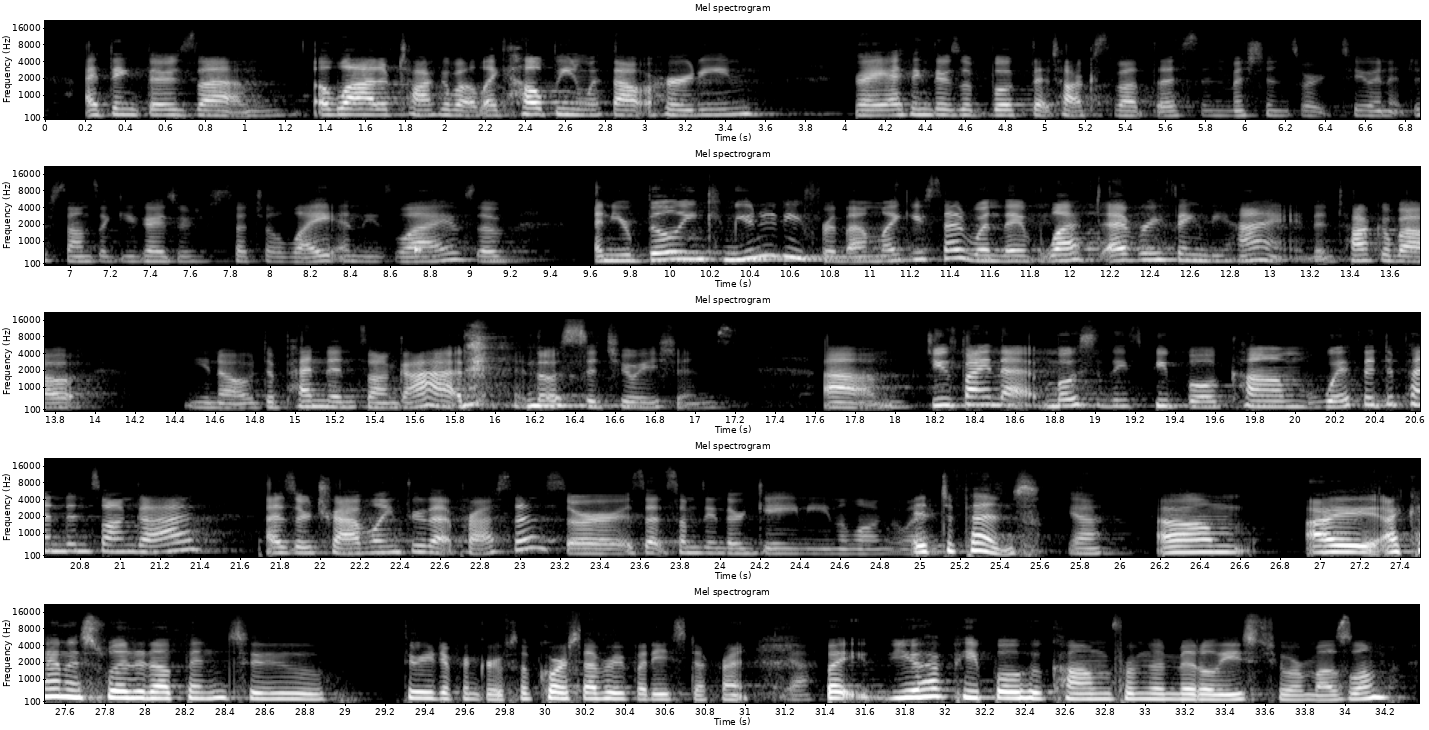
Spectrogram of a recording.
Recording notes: a special guest interview live on stage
